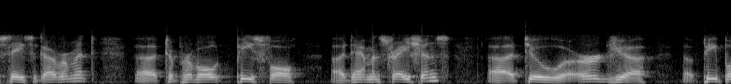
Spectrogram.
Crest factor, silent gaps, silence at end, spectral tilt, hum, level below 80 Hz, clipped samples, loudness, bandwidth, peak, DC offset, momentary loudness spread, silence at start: 14 dB; none; 0 s; -7.5 dB/octave; none; -60 dBFS; under 0.1%; -24 LUFS; 7.2 kHz; -10 dBFS; under 0.1%; 14 LU; 0 s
